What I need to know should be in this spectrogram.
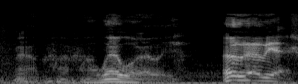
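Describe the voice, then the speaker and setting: A man performs a put-on character voice. Clear background noise runs beneath him. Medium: video game. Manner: dry, rambling, hesitant.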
